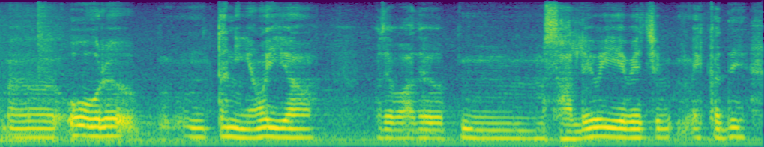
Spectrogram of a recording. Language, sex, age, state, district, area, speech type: Dogri, male, 18-30, Jammu and Kashmir, Udhampur, rural, spontaneous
